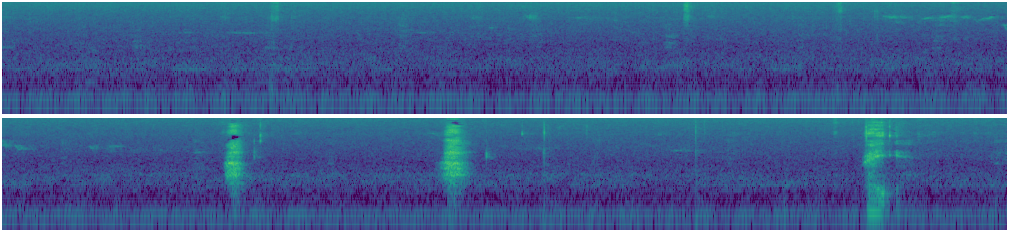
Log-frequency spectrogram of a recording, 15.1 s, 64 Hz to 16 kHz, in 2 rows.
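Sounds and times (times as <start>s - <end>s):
faint low hum: 0.0s - 15.0s
short breaths: 9.2s - 9.4s, 10.8s - 11.1s.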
